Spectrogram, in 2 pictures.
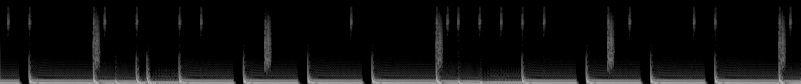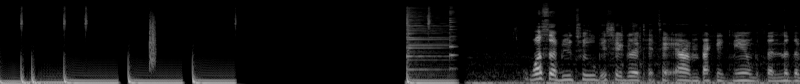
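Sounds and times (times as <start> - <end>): drum machine and hi-hat hits: 0.0 - 10.3, 12.1 - 12.6
deep bass notes: 0.0 - 10.4.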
